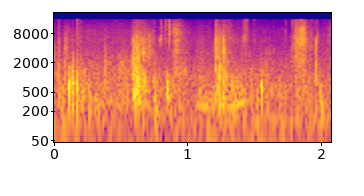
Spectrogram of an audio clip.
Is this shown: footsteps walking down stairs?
yes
